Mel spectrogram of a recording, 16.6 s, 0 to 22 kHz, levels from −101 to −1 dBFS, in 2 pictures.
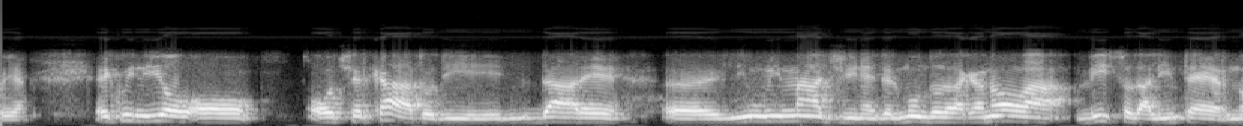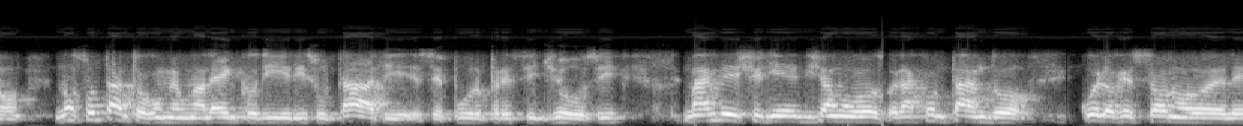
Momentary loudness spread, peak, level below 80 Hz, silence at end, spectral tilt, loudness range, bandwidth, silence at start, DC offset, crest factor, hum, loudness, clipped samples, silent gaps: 8 LU; 0 dBFS; -72 dBFS; 0 s; -8.5 dB/octave; 2 LU; 4.2 kHz; 0 s; under 0.1%; 12 dB; none; -12 LUFS; under 0.1%; none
